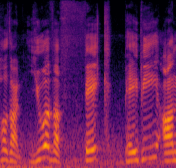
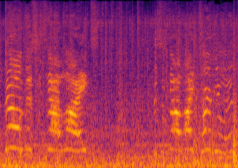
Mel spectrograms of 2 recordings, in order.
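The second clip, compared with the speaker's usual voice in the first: loud, high, panicked cries; 10 semitones higher, 6 dB louder than usual. Acted. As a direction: panic at the shaking plane. Panicking in turbulence.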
